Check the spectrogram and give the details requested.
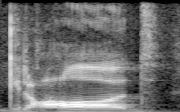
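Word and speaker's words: גלעד: My name Gilad was like that pronounced in Hebrew. Nowadays everybody pronounces it Gilad. A little bit like Julia Gilad, Gilad. And some Aussies write it with an R, Gilad, as in Gilad.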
